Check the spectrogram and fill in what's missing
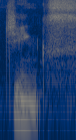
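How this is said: The vowel sounds like the 'i' in 'pink'. This is the usual way others say it. "instead of jinx"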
